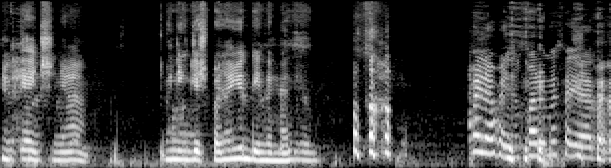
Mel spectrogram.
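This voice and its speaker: A woman talks at a fairly quick pace with lively intonation and a medium pitch. Her pauses are long and frequent. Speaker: vlogger. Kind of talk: casual chat. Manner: usually loud, quieter here.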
